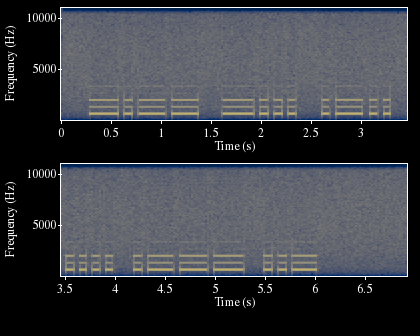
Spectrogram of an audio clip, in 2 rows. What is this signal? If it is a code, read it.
Morse code, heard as a keyed tone, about 17 wpm, 670 Hz. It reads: YBLHJU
